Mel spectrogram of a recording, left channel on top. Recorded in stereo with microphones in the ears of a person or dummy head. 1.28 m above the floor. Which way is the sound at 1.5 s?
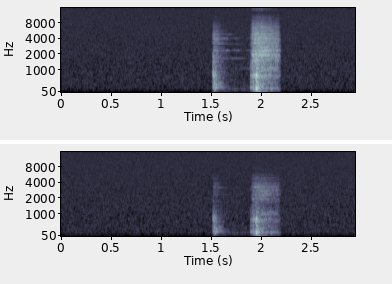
60° left (ahead or behind).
